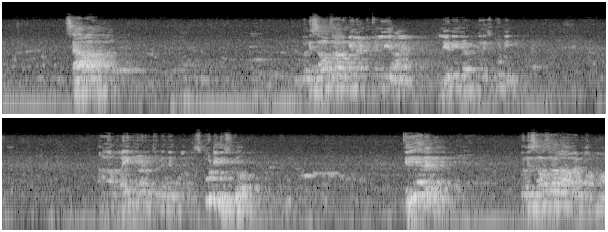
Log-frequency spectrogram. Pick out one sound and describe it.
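A man preaches forcefully through a microphone over loudspeakers in a large echoing hall.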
